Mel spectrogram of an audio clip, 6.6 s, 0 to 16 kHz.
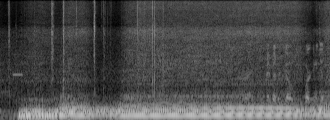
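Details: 2003 Toyota Prius with its catalytic converter stolen, started for a long drive home: loud, raspy, buzzy drone with strong low growl like a weed whacker, heard with window open; loud exhaust from missing catalytic converter.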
